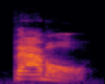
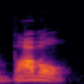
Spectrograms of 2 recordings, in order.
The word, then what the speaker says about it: Babel: That is Babel, or Babel, or Bobble, however you want to pronounce it. Babel's the way I've always pronounced it.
